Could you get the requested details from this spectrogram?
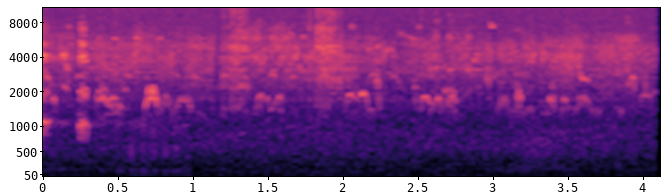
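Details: European bee-eaters on 10 May 2024 in Hungary, early morning at perches set out for passing flocks, call together in a busy chorus of short rolling, liquid 'prruip' notes overlapping several times a second, over steady hiss.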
